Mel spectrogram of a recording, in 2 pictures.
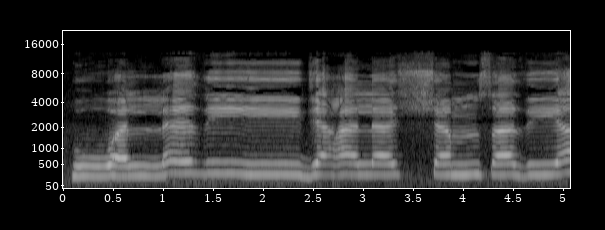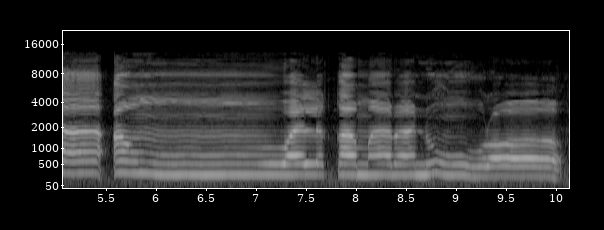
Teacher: مد ہے، مد متصل، اسے 3 سے 4 الف کے مقدار کھینچ کر پڑھیں گے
